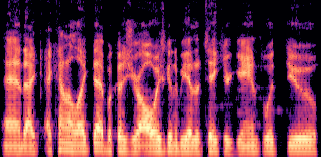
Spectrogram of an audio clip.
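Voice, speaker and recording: A man co-hosting a casual gaming podcast chat, animated and fond of mimicking others. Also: mid-range voice, racing, no room sound. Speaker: co-host.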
